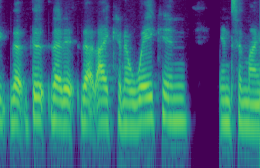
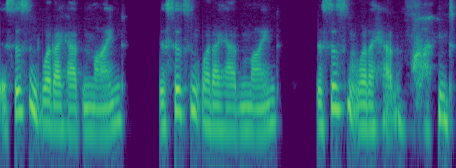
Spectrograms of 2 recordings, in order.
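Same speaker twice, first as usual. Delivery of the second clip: mock muttering under breath, quieter; 6 dB quieter than usual. Retelling what a homeless man muttered over and over: imitating someone muttering. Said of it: "he just muttered under his, his breath".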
